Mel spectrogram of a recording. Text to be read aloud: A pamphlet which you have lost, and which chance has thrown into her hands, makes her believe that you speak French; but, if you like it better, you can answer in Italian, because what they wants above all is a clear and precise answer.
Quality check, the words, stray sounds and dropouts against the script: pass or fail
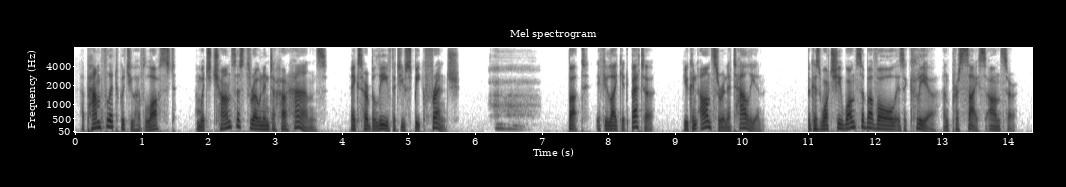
fail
